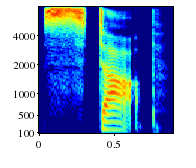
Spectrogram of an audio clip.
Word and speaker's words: stop: But now look at the word stop. Even though the syllable is stressed, that ta sound comes after an S.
